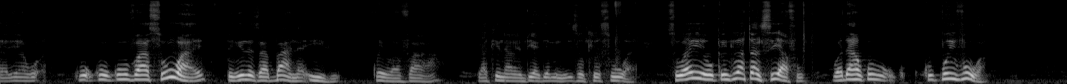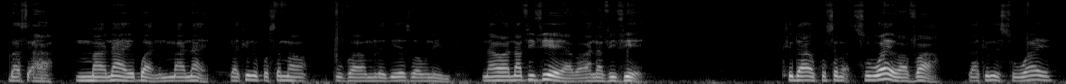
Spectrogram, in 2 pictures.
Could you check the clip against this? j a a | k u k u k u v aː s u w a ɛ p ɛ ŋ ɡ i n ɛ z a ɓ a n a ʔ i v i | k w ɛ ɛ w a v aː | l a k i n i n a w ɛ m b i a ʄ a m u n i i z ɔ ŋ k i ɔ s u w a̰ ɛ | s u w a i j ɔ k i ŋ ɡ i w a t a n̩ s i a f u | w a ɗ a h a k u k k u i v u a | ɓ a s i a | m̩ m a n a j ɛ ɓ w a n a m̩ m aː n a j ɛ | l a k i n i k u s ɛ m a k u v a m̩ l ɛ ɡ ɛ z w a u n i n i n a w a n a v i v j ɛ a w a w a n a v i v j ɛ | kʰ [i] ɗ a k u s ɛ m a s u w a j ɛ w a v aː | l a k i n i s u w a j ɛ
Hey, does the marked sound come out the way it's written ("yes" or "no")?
yes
